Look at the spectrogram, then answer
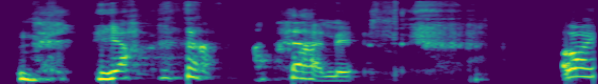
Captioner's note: laughter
